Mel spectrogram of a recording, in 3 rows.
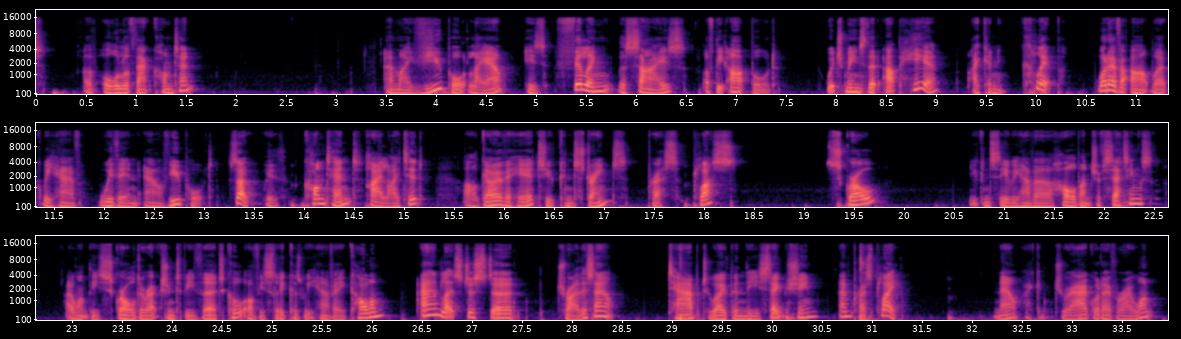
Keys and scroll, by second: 29.0 Tab, 30.8 space.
